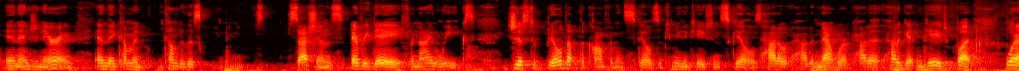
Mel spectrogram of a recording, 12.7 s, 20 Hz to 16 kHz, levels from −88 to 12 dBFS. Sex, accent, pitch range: female, American, 135-170 Hz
